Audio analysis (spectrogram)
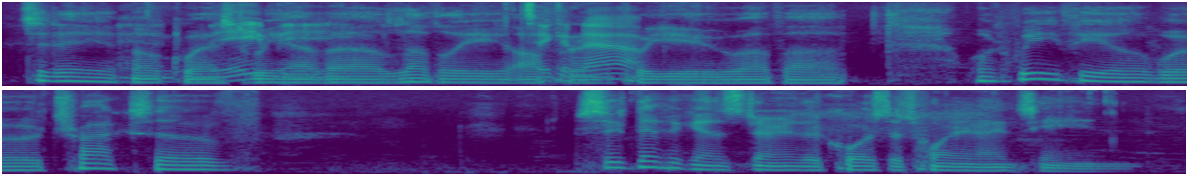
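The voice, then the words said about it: Soft public-radio announcer voice. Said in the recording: “Already got that NPR voice going ... maybe I should dig out my NPR voice too ... We can do it all NPR style ... we'll put you to sleep”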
